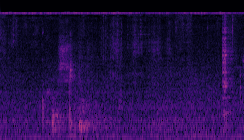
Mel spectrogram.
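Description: Quiet kitchen room tone with a few faint soft clicks about half a second in, from hands handling food and small utensils at the counter.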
